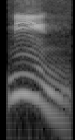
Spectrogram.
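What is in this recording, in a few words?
"nìng", Chinese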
